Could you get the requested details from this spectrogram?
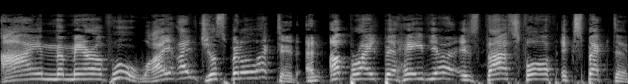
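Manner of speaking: high, cartoonish character voice. Asked by the host to do his line again, he reprises his role: cartoon Mayor of Who voice. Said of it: "You've got the cartoon voice totally there".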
